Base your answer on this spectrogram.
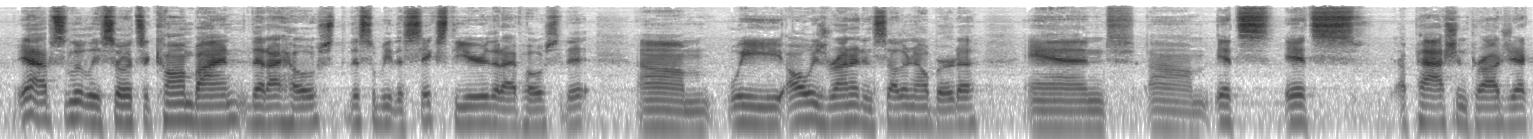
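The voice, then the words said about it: Texan accent. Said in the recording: “I thought I heard a Texan accent. You did. That's from”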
